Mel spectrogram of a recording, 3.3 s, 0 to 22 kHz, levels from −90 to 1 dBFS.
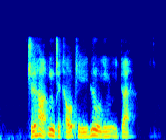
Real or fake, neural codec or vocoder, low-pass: fake; codec, 16 kHz, 2 kbps, FreqCodec, smaller model; 7.2 kHz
